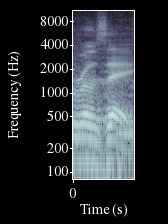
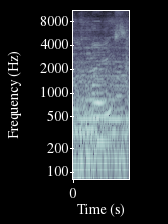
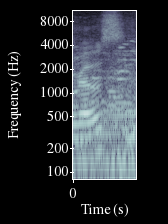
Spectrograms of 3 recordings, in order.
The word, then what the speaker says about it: Rose: Is it Rose or Rosé? Rose. Is it just plain Rose?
